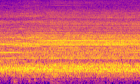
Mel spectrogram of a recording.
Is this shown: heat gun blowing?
yes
